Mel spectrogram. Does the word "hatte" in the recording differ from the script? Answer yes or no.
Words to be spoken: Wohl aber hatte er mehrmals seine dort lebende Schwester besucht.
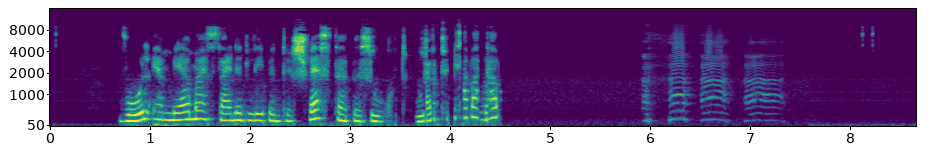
yes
